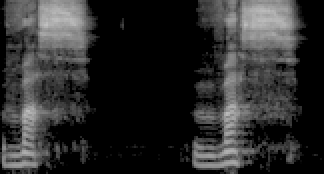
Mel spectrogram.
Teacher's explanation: Note that the letter W in German has a V sound.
